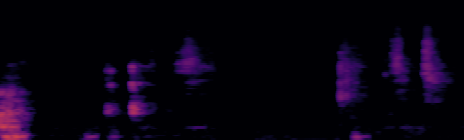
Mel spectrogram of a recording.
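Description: A quiet pause holding a few short, faint clicks, around half a second in and again near the end, after the tail of a spoken word at the very start.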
